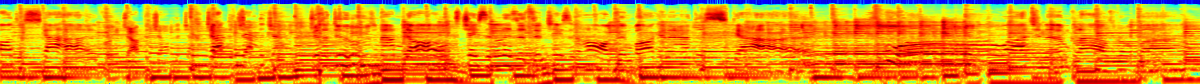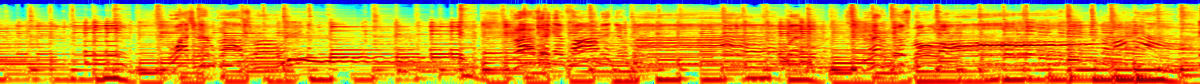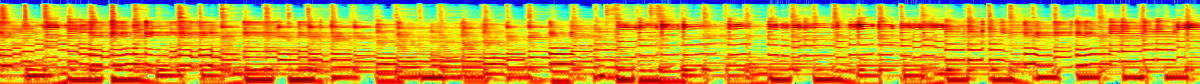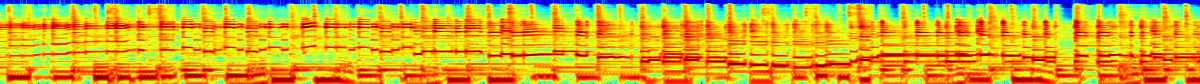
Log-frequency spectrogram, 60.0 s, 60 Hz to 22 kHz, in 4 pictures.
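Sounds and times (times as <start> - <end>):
acoustic guitar: 0.0 - 60.0
bass line: 0.0 - 60.0
electric guitar solo: 9.4 - 60.0.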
